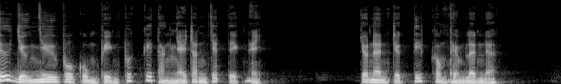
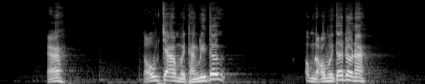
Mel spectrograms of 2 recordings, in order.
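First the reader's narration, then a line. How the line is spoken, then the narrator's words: Loud raised shout. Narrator (Vietnamese): Thiên Bạc cao giọng quát lớn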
